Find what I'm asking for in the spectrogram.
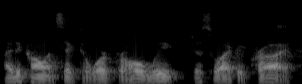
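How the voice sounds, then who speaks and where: A man reading the part of a kind, patient father who talks softly and reassuringly to his son in a children's story. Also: deep voice, fast, muffled recording, lightly acted. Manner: soft and reassuring.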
